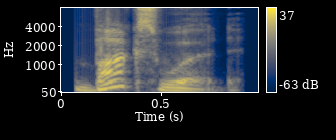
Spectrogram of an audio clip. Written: boxwood

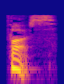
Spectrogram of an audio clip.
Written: fuss

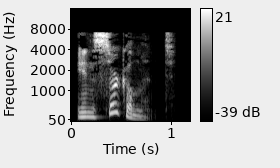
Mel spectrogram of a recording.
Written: encirclement

